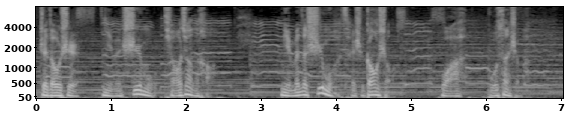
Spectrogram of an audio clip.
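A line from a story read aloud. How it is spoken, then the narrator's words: Tender, doting. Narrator (Chinese): 他很温柔地 充满溺爱地说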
